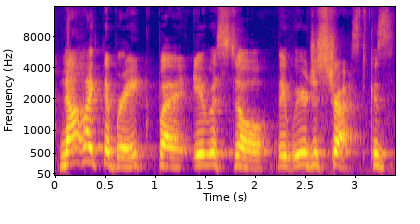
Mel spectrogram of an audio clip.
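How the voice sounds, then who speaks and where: A woman's voice: a little high, moderate pace. A woman co-hosting a podcast, chatting casually in a rambling way full of "like". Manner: rambling, filler-heavy chatter with lots of "like". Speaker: podcast co-host. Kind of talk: casual chat.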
